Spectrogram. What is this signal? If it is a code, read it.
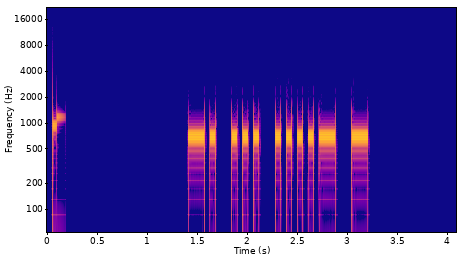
Morse code, heard as a keyed tone, about 22 wpm, 690 Hz. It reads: NS4T
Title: Call Signs Repeated 3x - 22wpm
